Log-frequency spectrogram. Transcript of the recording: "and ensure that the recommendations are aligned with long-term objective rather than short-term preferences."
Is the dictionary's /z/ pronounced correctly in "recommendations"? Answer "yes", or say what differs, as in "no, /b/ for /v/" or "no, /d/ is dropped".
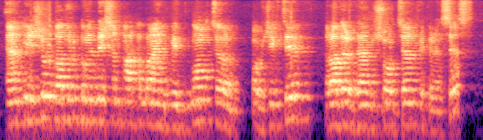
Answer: no, /z/ is dropped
